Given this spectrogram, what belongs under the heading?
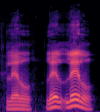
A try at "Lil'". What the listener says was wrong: No, You're adding sounds to it. Lil. You're saying like little.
